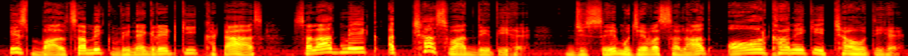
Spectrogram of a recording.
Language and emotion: Hindi, happy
